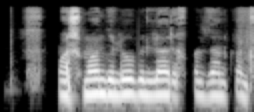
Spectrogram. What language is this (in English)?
Pashto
